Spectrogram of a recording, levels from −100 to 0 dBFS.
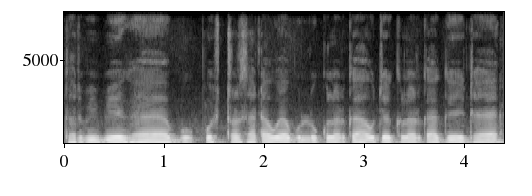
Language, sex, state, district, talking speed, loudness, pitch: Hindi, male, Bihar, West Champaran, 230 wpm, -15 LUFS, 145 Hz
